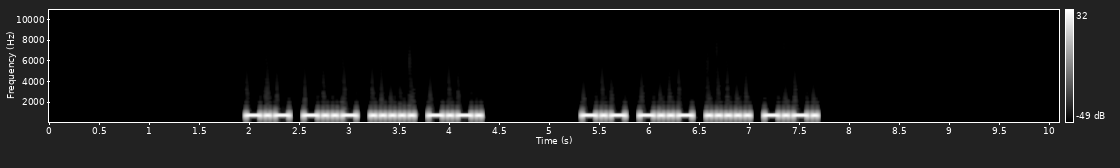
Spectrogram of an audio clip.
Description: Morse code, heard as a keyed tone, about 25 wpm, 700 Hz. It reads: KX5C KX5C
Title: USA Call Signs - 4 Characters - Repeated 2x - 25wpm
